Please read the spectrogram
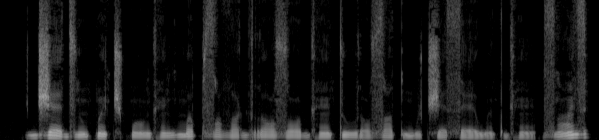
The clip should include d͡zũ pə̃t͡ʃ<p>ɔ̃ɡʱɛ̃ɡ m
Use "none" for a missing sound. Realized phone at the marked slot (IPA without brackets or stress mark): p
